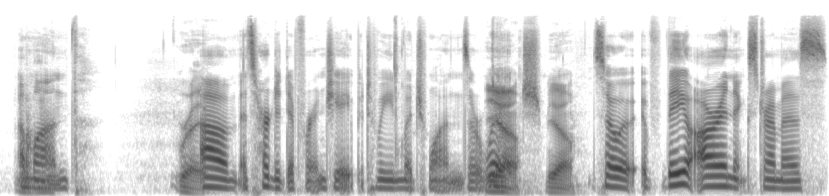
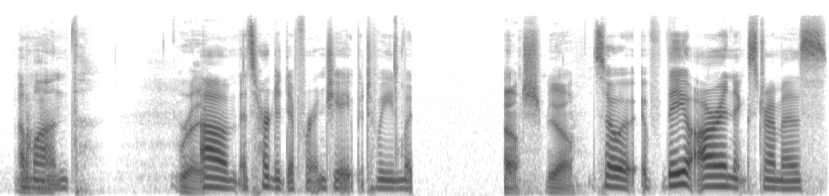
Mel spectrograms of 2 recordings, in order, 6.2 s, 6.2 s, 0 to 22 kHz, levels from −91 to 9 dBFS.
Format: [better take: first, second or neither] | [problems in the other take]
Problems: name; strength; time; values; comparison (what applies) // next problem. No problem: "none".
first | audio cutting out; at 3 s for 0.5 s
